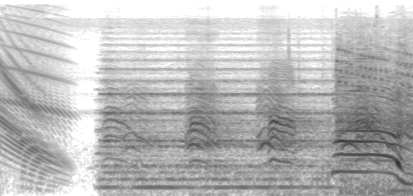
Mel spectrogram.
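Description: A crow caws at night, a series of harsh, nasal calls rising and falling in pitch, loud and close, layered over a steady background tone.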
